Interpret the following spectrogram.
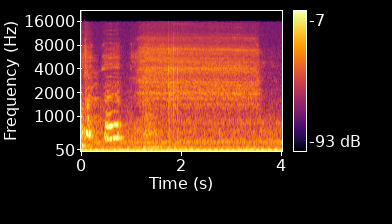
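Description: A long drag on a sub-ohm vape tank fired at 30 watts: a steady airy hiss of air pulled through the atomizer. It starts about a second in and cuts off sharply after about two and a half seconds.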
